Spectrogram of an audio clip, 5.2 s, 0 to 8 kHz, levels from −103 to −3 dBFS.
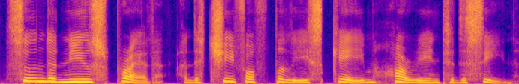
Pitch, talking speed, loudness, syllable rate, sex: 210 Hz, 160 wpm, -15 LUFS, 3.8 syllables/s, female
